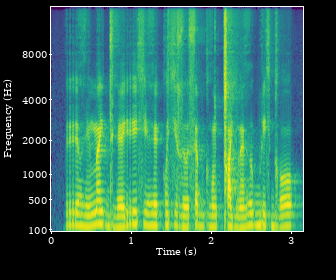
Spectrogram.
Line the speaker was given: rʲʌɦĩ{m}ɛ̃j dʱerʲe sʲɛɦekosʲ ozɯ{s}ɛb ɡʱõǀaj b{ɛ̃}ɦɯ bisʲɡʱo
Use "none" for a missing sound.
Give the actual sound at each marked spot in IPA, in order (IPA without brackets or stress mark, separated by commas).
m, s, ɛ̃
